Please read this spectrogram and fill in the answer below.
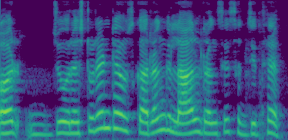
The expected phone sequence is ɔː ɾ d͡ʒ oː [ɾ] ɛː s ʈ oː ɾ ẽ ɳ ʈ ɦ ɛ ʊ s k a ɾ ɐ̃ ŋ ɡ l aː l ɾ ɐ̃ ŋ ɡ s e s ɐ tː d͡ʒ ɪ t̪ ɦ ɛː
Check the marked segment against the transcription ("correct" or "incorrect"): correct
